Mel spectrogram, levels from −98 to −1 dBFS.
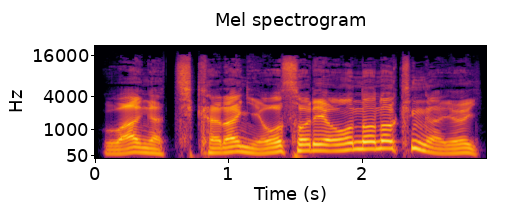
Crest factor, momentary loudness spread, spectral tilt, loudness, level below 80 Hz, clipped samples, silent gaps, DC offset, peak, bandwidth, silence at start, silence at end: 16 dB; 7 LU; -4.5 dB/octave; -15 LUFS; -48 dBFS; under 0.1%; none; under 0.1%; 0 dBFS; 17 kHz; 0.05 s; 0.05 s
